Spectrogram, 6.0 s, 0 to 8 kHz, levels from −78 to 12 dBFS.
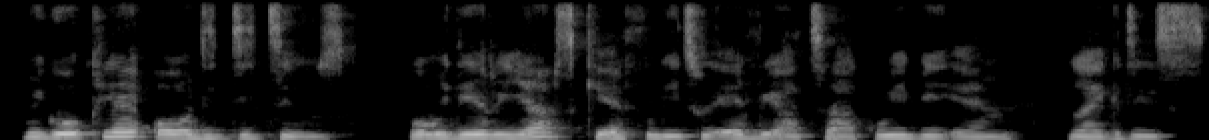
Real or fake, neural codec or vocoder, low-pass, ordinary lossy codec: fake; codec, 16 kHz, 4 kbps, FreqCodec, larger model; none; none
